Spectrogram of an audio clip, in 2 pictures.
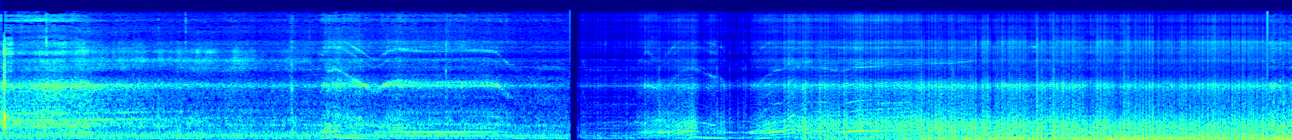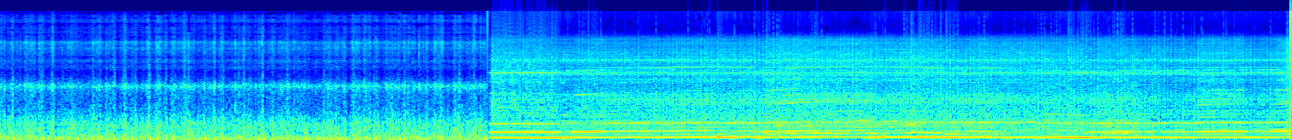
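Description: Motorcycle riding sound picked up by a helmet camera. The engine runs steadily at first, then wind and road noise build as the bike gets up to motorway speed. About two-thirds of the way in, the sound cuts abruptly to a louder, deeper engine drone with shifting pitches.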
